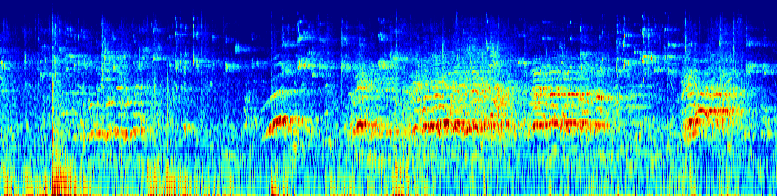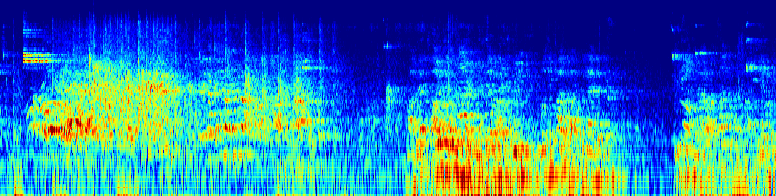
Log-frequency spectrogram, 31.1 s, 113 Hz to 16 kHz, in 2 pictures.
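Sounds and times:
shrill whistle blast: 16.0s - 16.6s.

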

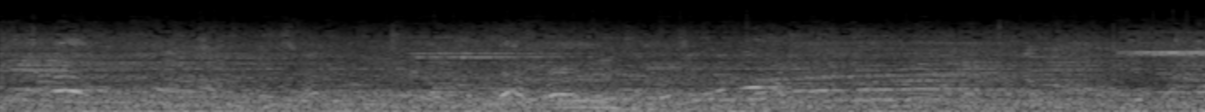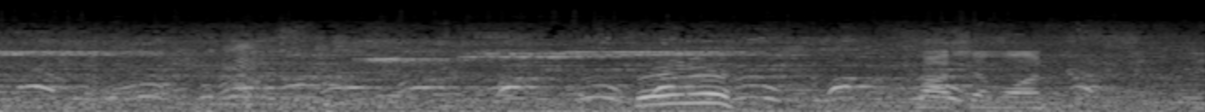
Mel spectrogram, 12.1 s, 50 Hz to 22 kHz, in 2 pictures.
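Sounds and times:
people talking in a hall: 0.0s - 12.0s.

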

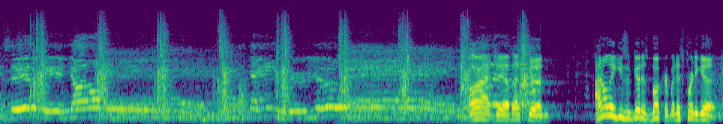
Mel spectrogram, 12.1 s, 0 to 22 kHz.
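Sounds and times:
man singing a cappella: 0.0s - 1.8s, 4.0s - 5.8s, 7.7s - 9.1s
diners clapping along: 0.0s - 9.0s.

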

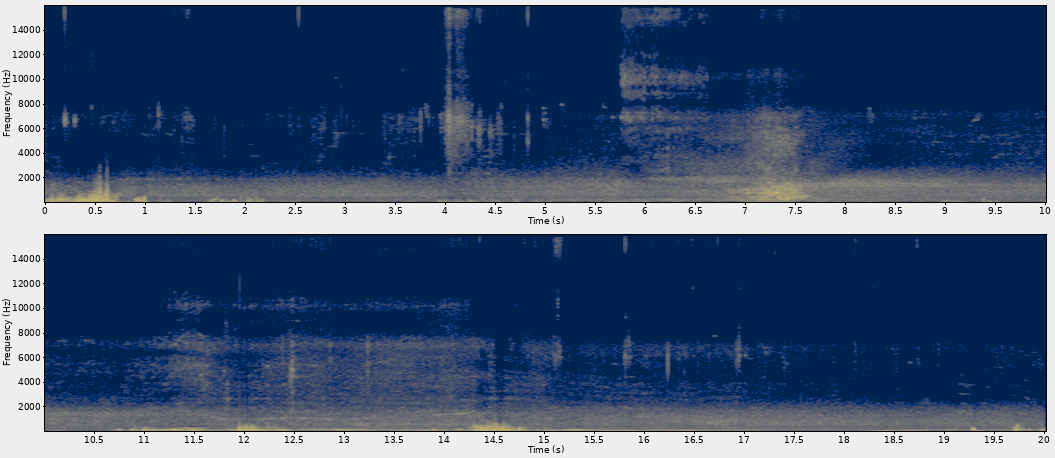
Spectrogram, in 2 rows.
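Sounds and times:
vehicle passing: 5.4s - 19.2s
low engine hum: 10.8s - 17.3s.

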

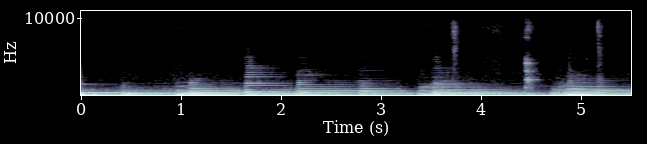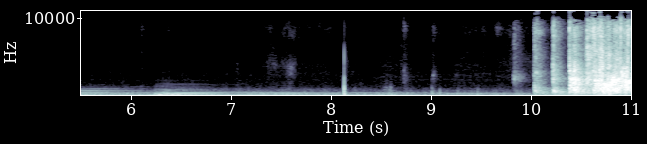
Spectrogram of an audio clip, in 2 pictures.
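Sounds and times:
audience applause: 9.8s - 11.0s.

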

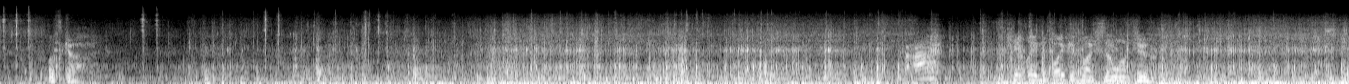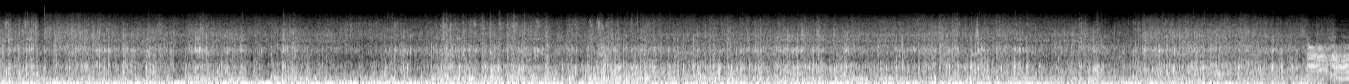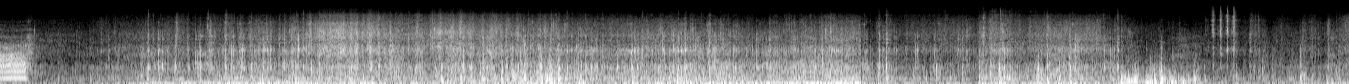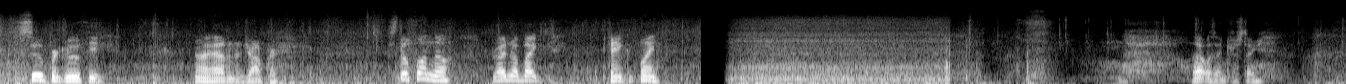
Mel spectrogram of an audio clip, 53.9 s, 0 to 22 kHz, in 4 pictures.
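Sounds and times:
bike tyres rolling on dirt: 0.0s - 53.9s
wind buffeting microphone: 38.0s - 39.4s.

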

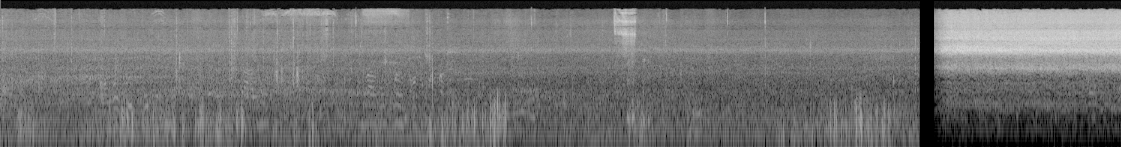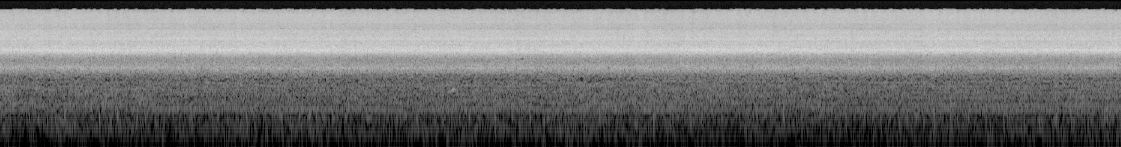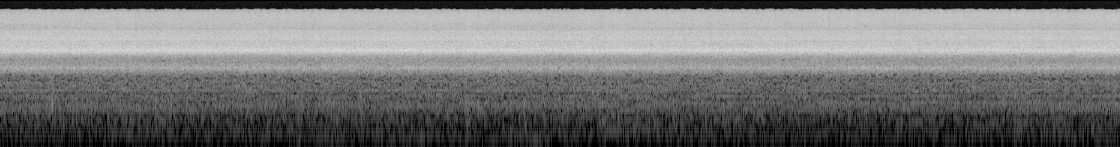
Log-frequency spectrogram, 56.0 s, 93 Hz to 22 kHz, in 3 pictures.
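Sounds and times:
chorus of insects: 0.0s - 56.0s.

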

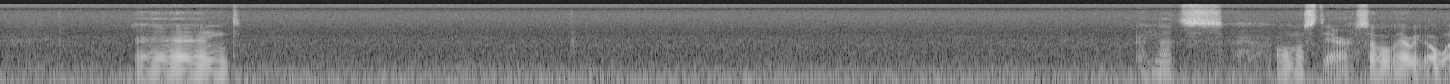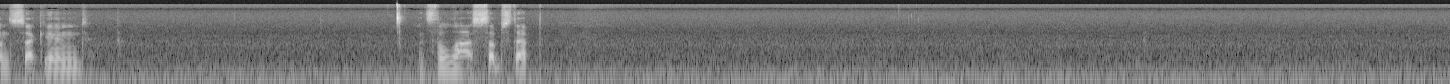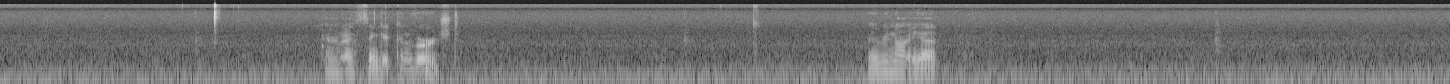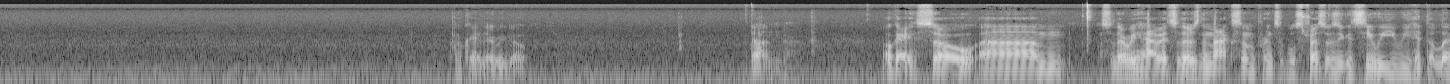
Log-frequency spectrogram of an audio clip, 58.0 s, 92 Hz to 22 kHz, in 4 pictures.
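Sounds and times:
background hiss: 0.0s - 58.0s
background hum: 0.0s - 58.0s
faint click: 51.6s - 52.3s.

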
